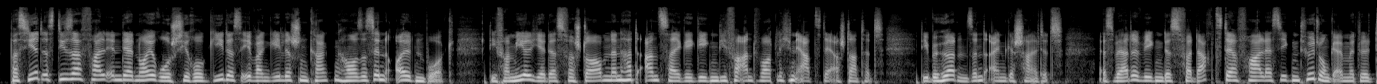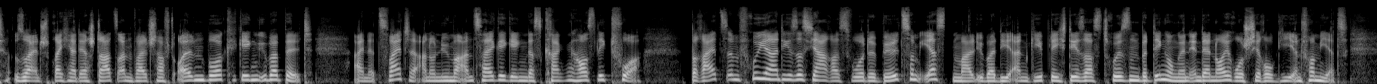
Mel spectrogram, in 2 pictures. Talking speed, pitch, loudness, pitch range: 155 wpm, 175 Hz, -19 LUFS, 165-200 Hz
